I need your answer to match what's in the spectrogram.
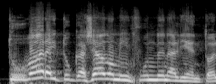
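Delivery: loud, high ringing psalm reading; fervent preacher reading the psalm aloud; proclaimed scripture. Acted. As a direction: proclaim the verse to the whole church. Psalm quote proclaimed from pulpit.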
